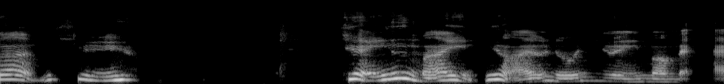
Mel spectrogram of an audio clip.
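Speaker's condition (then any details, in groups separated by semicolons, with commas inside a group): Friedreich's ataxia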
